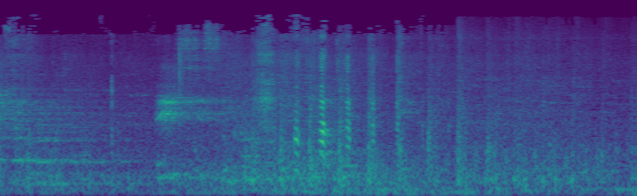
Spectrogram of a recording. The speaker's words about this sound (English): And if you're fans of trains, then I'll just leave you with a little bit of train station ambience. Clapham Junction. Oh, once was... Oh, lovely trains.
